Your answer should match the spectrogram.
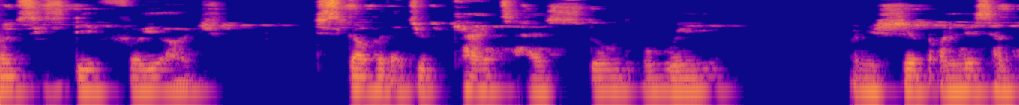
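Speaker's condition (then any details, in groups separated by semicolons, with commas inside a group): No condition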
